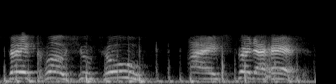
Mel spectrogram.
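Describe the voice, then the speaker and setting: An actor playing a harsh, bullying circus riding master, barking orders and scolding in old radio drama style. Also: male voice, very high voice, steady tone, slow pace, gravelly, heavily acted. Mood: urgent, commanding. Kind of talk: 1940s-50s radio acting. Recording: tinny old radio recording with music.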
